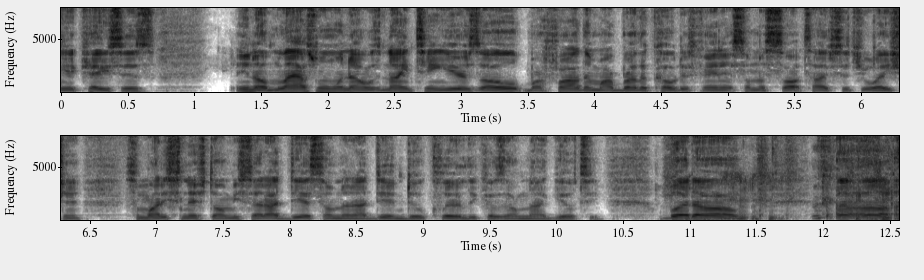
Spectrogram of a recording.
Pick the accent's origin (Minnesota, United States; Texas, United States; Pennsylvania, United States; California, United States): California, United States; Oakland; born or raised there; also born or lived in St. Louis, Missouri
